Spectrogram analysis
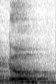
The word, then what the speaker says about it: dumb: तो इसी तरह से डम, DUMB, डम। तो यहाँ पर डम्ब नहीं बल्कि में डम, सिर्फ एम तक वर्ड को जो हम प्रोनाउंस करेंगे डम, ना कि डम।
